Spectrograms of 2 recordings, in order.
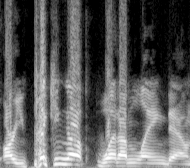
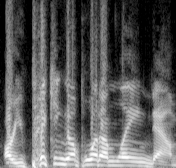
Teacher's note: I want you to pay attention to the word picking up. I flexed that part with volume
